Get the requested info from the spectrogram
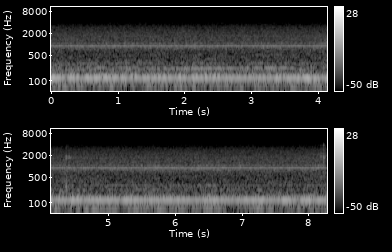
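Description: A steady low hum with a faint thin steady tone above it, unchanging throughout, with no distinct events.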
